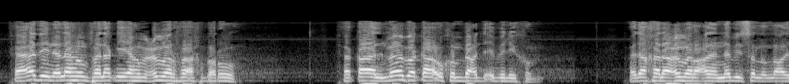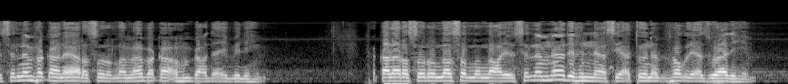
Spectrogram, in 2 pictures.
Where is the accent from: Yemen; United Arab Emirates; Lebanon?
Yemen; عندنا في اليمن انتشر اسم عبده، هذا عبده غلط،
